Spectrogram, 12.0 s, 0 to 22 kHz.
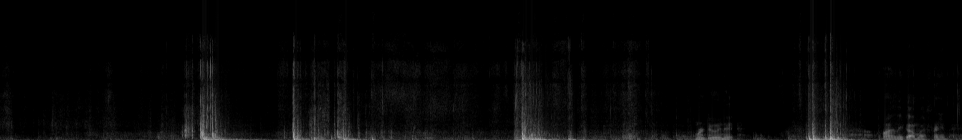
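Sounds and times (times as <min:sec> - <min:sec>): heavy thuds indoors: 0:02.5 - 0:04.8, 0:06.4 - 0:07.6, 0:10.0 - 0:11.0.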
